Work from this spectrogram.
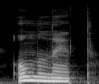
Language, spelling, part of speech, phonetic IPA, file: Ukrainian, омлет, noun, [ɔmˈɫɛt], Uk-омлет.ogg
- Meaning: omelette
